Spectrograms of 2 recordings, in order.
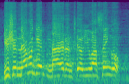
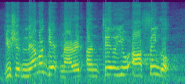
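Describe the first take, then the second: First: It is said at normal speed. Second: It is said very slowly.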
